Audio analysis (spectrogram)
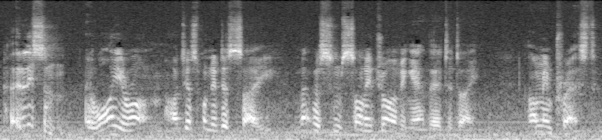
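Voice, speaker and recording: A man playing an encouraging, businesslike racing team boss in a video game, measured and approving. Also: a little high, very animated, noisy background. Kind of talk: naturalistic video game cutscene acting.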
